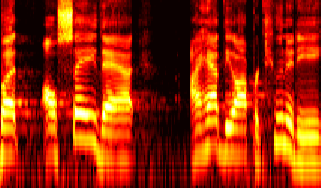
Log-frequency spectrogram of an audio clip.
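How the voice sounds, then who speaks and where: The man talks in an American accent, his pitch varying in an ordinary way. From US Pacific Northwest, Spokane, Washington. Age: 50s. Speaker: lawyer and keynote speaker. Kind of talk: keynote speech. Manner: frequent fillers and restarts.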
